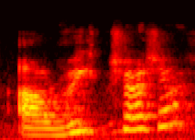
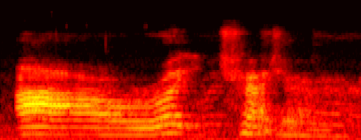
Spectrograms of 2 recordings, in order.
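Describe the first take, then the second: First: It is said in a Geordie accent. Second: It is said in a pirate voice.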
